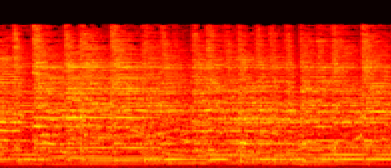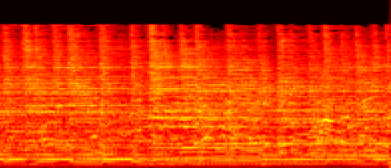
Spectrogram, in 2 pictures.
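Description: Acoustic guitar strummed steadily in an instrumental break between the sung verses of a song.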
